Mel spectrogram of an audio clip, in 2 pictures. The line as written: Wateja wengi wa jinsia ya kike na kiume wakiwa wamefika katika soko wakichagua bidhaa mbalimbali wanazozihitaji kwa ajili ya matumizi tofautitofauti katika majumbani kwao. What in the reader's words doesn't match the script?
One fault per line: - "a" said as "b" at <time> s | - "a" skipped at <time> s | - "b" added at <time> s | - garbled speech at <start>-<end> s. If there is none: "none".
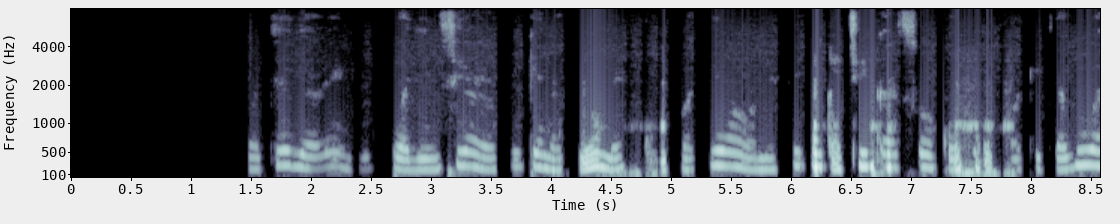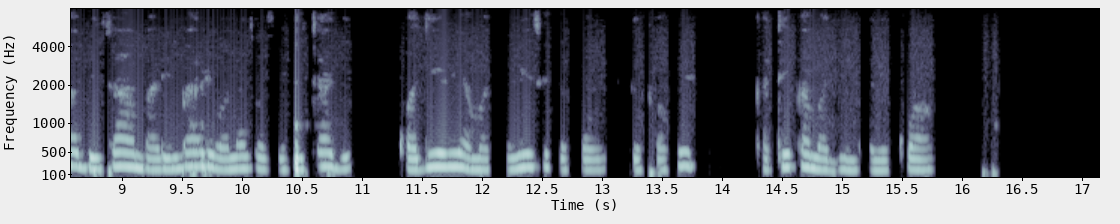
none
